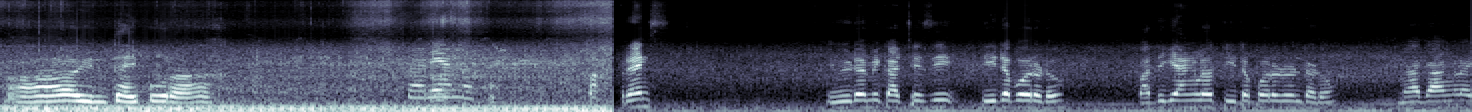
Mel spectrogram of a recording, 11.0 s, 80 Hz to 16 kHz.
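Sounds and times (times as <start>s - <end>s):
steady low rumble: 0.0s - 7.2s
boy speaking: 2.9s - 4.6s.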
